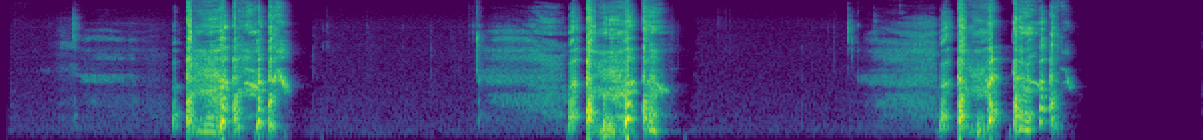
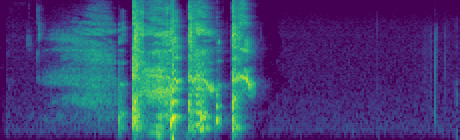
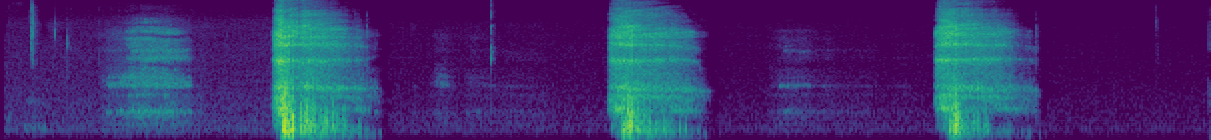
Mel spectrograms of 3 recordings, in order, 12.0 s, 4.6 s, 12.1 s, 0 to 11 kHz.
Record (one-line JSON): {"three_cough_length": "12.0 s", "three_cough_amplitude": 32768, "three_cough_signal_mean_std_ratio": 0.32, "cough_length": "4.6 s", "cough_amplitude": 32768, "cough_signal_mean_std_ratio": 0.35, "exhalation_length": "12.1 s", "exhalation_amplitude": 32768, "exhalation_signal_mean_std_ratio": 0.25, "survey_phase": "beta (2021-08-13 to 2022-03-07)", "age": "18-44", "gender": "Female", "wearing_mask": "No", "symptom_runny_or_blocked_nose": true, "symptom_fatigue": true, "symptom_onset": "5 days", "smoker_status": "Never smoked", "respiratory_condition_asthma": false, "respiratory_condition_other": false, "recruitment_source": "REACT", "submission_delay": "1 day", "covid_test_result": "Negative", "covid_test_method": "RT-qPCR", "influenza_a_test_result": "Negative", "influenza_b_test_result": "Negative"}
